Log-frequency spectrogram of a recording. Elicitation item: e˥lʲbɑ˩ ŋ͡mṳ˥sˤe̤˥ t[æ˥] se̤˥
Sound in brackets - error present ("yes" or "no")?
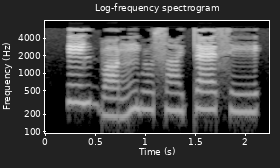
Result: no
